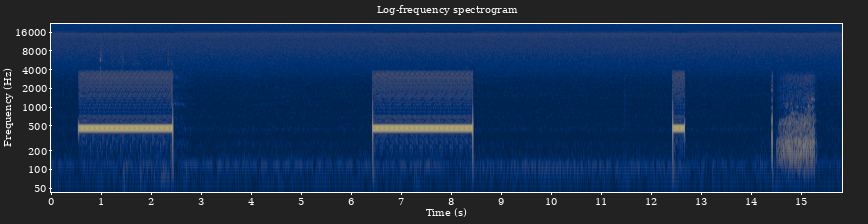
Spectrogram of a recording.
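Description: A telephone ringing tone is heard while a call is placed: two steady two-second tones separated by long silences. A third tone is cut short, followed by a brief burst of noise. There is no talk.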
